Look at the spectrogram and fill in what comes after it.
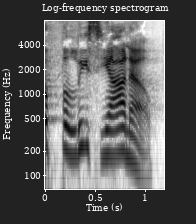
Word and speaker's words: Feliciano: Don't you dare question my mispronunciation of black belt when you say Feliciora. Where is there an H? – Josh, it's a silent H. – Ricardo Feliciano.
